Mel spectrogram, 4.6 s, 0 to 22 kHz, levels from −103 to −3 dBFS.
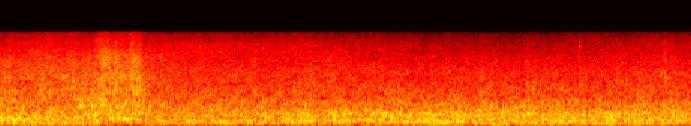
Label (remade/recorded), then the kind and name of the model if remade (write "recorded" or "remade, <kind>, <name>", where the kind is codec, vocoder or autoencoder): remade, vocoder, Vocos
